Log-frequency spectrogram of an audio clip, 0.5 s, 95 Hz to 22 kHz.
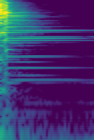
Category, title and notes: Sound effects > Objects / House appliances
Metal Tink Oneshots Knife Utensil 4
FX, SFX, Metal, ting, Beam, ding, Vibration, Foley, Perc, Klang, Clang, metallic, Trippy, Vibrate, Wobble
